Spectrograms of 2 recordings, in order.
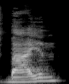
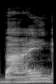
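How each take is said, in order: First: "buying" said as "buyin'", ending in a plain n; dropped G. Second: Said in the usual way. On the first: Shown as a demonstration. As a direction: drop the final g of "buying". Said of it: "It doesn't have the G at the end". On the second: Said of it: "It doesn't have the G".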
